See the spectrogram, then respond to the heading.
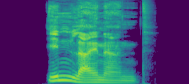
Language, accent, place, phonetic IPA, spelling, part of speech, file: German, Germany, Berlin, [ˈɪnlaɪ̯nɐnt], inlinernd, verb, De-inlinernd.ogg
- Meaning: present participle of inlinern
